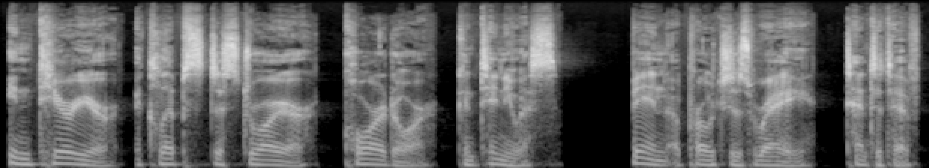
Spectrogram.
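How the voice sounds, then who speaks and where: A man's voice: on the low side, a little slow, breathy edge. A man delivering dramatic, scripted present-tense narration for an audio drama. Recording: narration under loud music.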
